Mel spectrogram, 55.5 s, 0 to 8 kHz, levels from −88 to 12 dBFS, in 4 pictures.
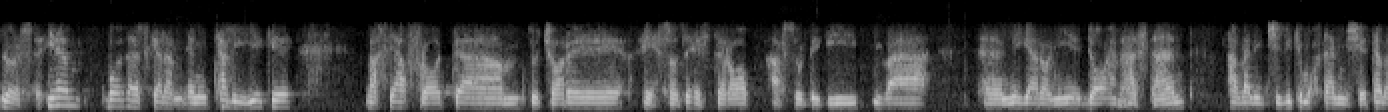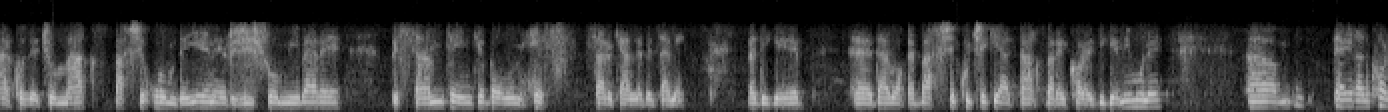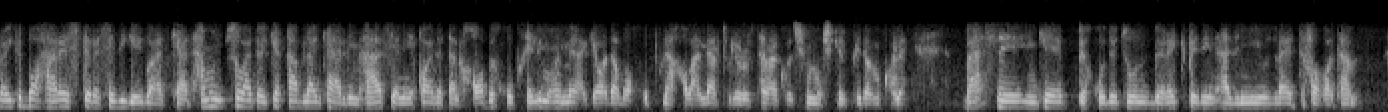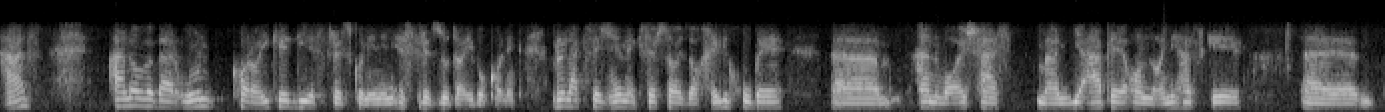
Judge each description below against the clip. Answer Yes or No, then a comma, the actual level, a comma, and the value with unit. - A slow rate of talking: No, average, 135 wpm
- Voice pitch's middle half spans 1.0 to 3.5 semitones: Yes, average, 2.8 semitones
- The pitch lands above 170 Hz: No, medium, 140 Hz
